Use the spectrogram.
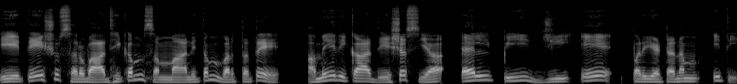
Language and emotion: Sanskrit, neutral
